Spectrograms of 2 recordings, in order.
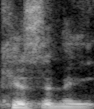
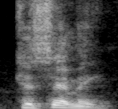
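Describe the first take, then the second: First: It is said the way newcomers say it. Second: It is said the way locals say it. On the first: This is how first-time visitors say it. The speaker calls it wrong. "the first time there pronounces it Kissimmee" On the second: This is how people from there say it. The speaker calls it right. "how do you guys pronounce it?"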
